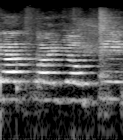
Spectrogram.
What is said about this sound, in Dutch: Dus dat is super fijn om ook te horen af en toe achter ons dat ze aan het spelen zijn.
